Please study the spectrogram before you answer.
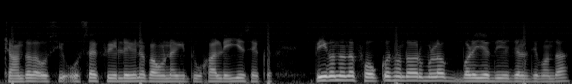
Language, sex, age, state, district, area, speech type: Dogri, male, 30-45, Jammu and Kashmir, Udhampur, urban, spontaneous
